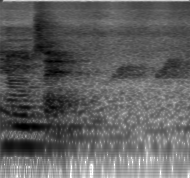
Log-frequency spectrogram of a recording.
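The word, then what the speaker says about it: Hiuen Tsang: ह्यून सैंग की अगर हम बात करें, सॉरी इसका स्पेलिंग जो है ना, यहाँ टी लगा लो, टी साइलेंट रहेगा।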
